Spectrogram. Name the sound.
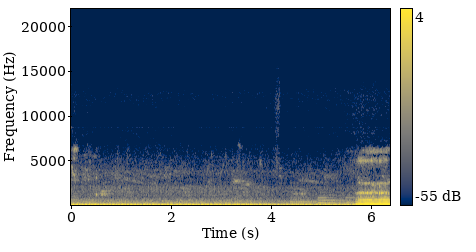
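train moving onto turntable, from a video game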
